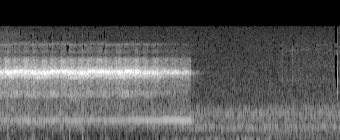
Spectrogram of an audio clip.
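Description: A talking Christmas countdown snowman toy's small speaker holds one steady, high electronic whistle-like tone for about two and a half seconds, then cuts off suddenly, leaving only a faint background.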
